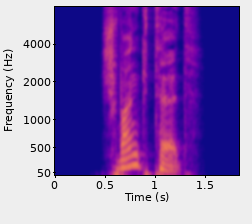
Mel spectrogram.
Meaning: inflection of schwanken: 1. second-person plural preterite 2. second-person plural subjunctive II
- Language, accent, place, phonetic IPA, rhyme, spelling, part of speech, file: German, Germany, Berlin, [ˈʃvaŋktət], -aŋktət, schwanktet, verb, De-schwanktet.ogg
